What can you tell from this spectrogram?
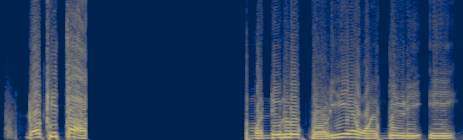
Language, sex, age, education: Yoruba, male, 15-29, tertiary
